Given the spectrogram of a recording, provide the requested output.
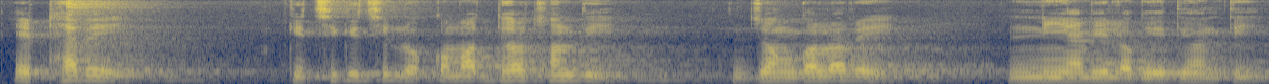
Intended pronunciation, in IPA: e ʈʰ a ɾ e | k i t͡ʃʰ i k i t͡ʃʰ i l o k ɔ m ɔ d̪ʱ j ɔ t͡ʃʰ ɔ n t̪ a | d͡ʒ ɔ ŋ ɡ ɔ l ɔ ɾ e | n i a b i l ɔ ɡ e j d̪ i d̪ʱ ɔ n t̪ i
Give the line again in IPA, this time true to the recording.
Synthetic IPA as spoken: e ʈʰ a ɾ e | k i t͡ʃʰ i k i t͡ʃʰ i l o k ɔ m ɔ d̪ʱ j ɔ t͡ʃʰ ɔ n t̪ i | d͡ʒ ɔ ŋ ɡ ɔ l ɔ ɾ e | n i a b i l ɔ ɡ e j d̪ i ɔ n t̪ i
